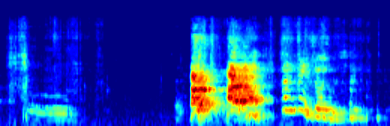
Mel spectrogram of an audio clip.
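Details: Chained German Shepherd, first time in chains, lets out two loud rasping barks in a row, followed by a lower growly vocalisation; faint voices before.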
